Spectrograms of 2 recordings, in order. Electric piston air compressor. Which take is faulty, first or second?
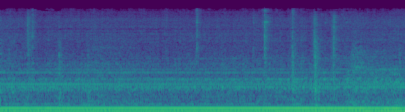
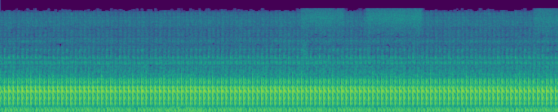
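first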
